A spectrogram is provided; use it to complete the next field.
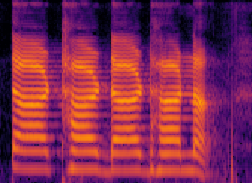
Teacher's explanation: ये जो ट वाला जो वर्ग होता है व हमारा मूर्धन्य में आता है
